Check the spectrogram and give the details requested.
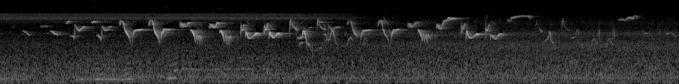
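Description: Indigo Bunting: a fast run of high, sharp sweeping notes, many swooping down then up, packed closely together for several seconds over faint background hiss.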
